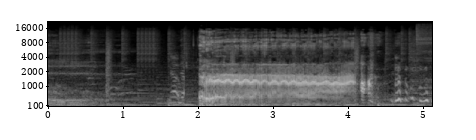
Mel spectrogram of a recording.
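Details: A girl's long, loud, rattling burp lasting about two seconds, with music playing in the background: burping.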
